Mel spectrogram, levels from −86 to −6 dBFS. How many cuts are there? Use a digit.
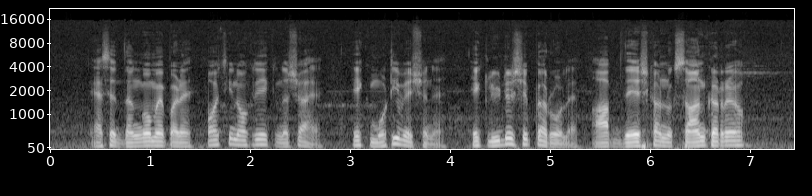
2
